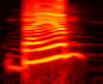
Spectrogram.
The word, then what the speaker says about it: BACM: BAM. Bam. The C is silent, so make sure you guys know that.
